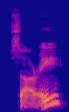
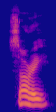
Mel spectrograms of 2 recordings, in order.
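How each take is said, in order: First: Sam's voice. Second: Higher woman's voice, polite "Sorry." with a falling end; brisk shopkeeper apology; Amira's voice. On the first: Sam to Amira, puzzled question. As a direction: lower man's voice, puzzled "Sorry?" rising. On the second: Amira to the stranger, politely apologising. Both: Acted.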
